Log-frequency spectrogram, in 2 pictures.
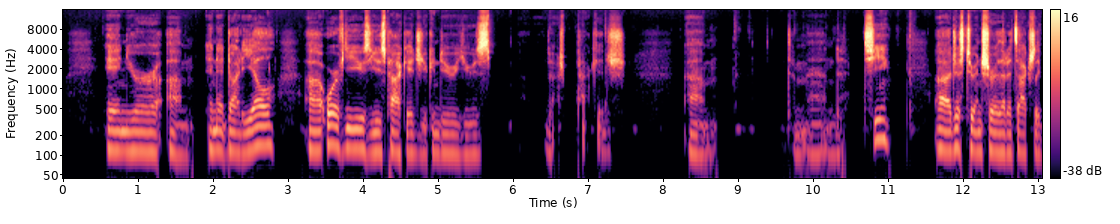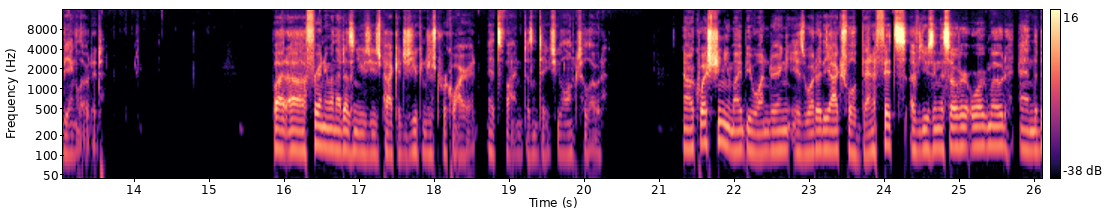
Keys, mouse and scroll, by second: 0.5 ctrl+e, 3.3 ctrl+n, 3.5 ctrl+p, 4.2 ctrl+a, 4.5 ctrl+f, 4.6 ctrl+a, 4.8 ctrl+alt+k, 4.9-7.4 typing, 7.8 ctrl+e, 8.3 ctrl+b, 8.4 ctrl+e, 8.6 alt+j, 9.0-11.1 typing, 9.5 alt+j, 11.3 Tab, 12.0 ctrl+p, 12.3 ctrl+n, 12.5 ctrl+p, 12.7 ctrl+a, 12.9 ctrl+space, 13.0 ctrl+n, 13.2 ctrl+n, 13.5 ctrl+g, 13.7 ctrl+/, 13.8 ctrl+/, 14.0 ctrl+/, 14.1 ctrl+/, 14.4 ctrl+/, 14.6 ctrl+/, 15.0 ctrl+/, 15.4 ctrl+s, 16.2 ctrl+e, 22.4 ctrl+p, 22.6 ctrl+p, 22.9 ctrl+a, 23.0 ctrl+p, 23.2 ctrl+p, 23.6 ctrl+n, 24.0 ctrl+n, 24.5 ctrl+n, 24.7 ctrl+n, 25.0 ctrl+p, 25.2 ctrl+p, 25.5 ctrl+n, 25.7 ctrl+n, 25.8 ctrl+n, 26.0 ctrl+n.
